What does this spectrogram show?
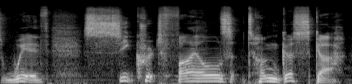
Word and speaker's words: Tunguska: it's with secret files tunguska I think that's how you pronounce it tunguska tunguska tusu um it's a point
